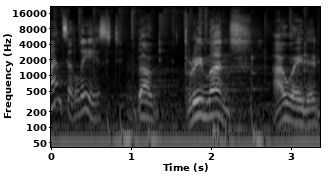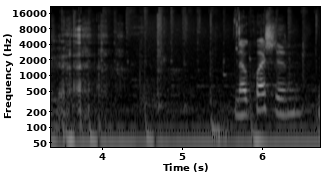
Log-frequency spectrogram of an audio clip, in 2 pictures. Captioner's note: laughs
